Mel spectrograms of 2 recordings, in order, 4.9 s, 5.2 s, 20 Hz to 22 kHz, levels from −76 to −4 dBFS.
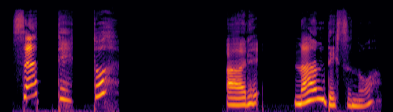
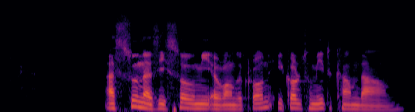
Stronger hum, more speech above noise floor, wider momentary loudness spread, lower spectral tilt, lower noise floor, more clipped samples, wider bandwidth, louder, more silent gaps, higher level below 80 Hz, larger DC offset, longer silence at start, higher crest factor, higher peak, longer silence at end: neither; first, 53 dB vs 48 dB; first, 15 LU vs 7 LU; second, -2.5 dB/octave vs -5.5 dB/octave; second, -74 dBFS vs -84 dBFS; neither; first, 16.5 kHz vs 14 kHz; first, -21 LUFS vs -37 LUFS; neither; first, -60 dBFS vs -68 dBFS; neither; second, 0.15 s vs 1.3 s; about the same, 20 dB vs 22 dB; first, -2 dBFS vs -16 dBFS; about the same, 0.25 s vs 0.2 s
